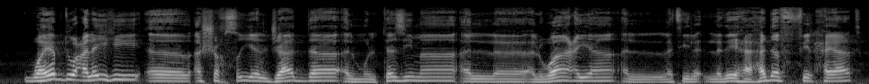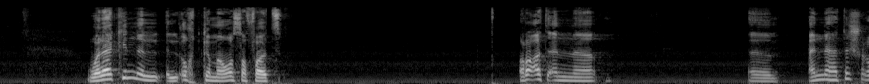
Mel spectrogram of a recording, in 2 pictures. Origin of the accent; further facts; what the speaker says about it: Kuwait; also born or lived in Mosul, Iraq / Khobar, Saudi Arabia; now in Jordan; الذي يتحدث إليكم الآن ولد عراقيا، ولدت في العراق في مدينة الموصل نينوى، ووالدتي لبنانية من طرابلس الشام. نشأت في الكويت حيث أعراق وأجناس وأطياف مختلفة. انتقلت بعدها إلى الخبر في المنطقة الشرقية في الجزيرة العربية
